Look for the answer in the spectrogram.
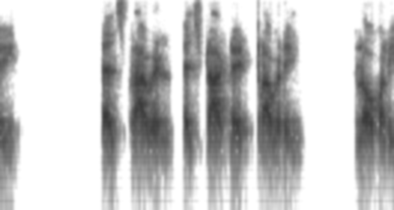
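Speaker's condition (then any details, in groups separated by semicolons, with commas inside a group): Stage IV larynx cancer; lost natural speaking, voice sounded like singing in water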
